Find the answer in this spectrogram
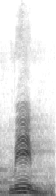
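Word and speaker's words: ميم: karena ada yang mengatakan ini mak, katanya salah. Ya. Sebelum ada patah nggak boleh sebut mak, ini harus mim.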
